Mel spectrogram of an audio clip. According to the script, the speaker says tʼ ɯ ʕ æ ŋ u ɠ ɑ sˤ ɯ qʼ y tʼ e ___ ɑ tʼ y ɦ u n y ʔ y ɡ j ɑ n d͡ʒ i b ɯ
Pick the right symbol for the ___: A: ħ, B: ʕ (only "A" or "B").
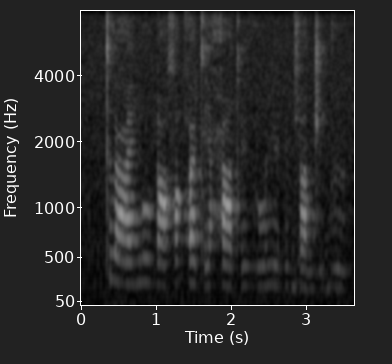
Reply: A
